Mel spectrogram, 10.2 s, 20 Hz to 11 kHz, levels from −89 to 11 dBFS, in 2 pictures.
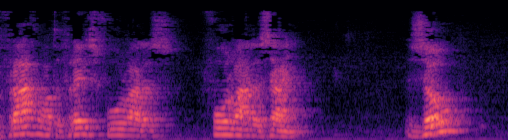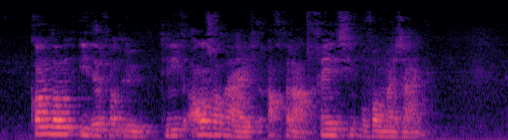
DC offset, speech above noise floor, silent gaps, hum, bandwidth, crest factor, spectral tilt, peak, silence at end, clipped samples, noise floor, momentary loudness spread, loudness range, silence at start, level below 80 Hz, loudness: under 0.1%; 34 dB; none; none; 8.6 kHz; 22 dB; -6.5 dB/octave; -4 dBFS; 0.85 s; under 0.1%; -60 dBFS; 17 LU; 7 LU; 0 s; -62 dBFS; -27 LUFS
